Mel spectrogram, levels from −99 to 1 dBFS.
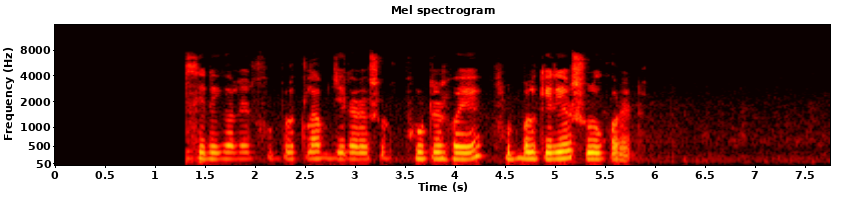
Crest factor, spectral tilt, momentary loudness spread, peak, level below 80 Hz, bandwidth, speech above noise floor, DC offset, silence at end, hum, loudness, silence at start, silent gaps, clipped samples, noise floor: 20 dB; -5.5 dB/octave; 14 LU; -20 dBFS; -76 dBFS; 7.4 kHz; 38 dB; under 0.1%; 2 s; none; -38 LUFS; 1.3 s; none; under 0.1%; -75 dBFS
